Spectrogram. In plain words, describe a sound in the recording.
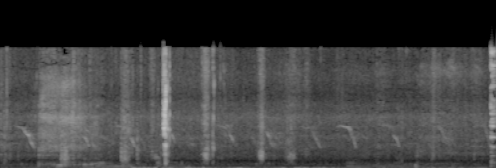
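Chickens cluck nearby outdoors.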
